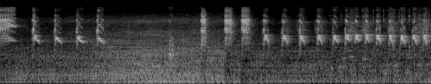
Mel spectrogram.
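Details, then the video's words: Song of a greater green leafbird used as contest training material: quick high chirps, a short pause, then a steadily accelerating series of clear ringing notes. "masteran ampuh untuk burung cucak hijau Lomba"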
